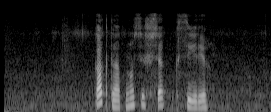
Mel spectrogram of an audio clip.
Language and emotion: Russian, neutral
